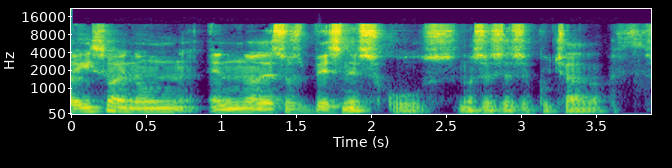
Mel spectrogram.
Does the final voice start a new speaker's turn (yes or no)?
yes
